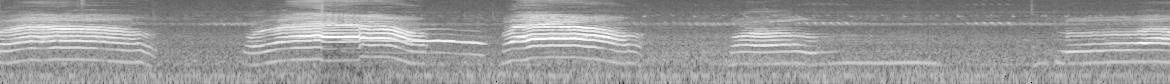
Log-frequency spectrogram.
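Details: Stray cats around the boss cat that has eaten food and medicine: a run of loud, strained, wavering meows close together, some rising then falling, with bright overtones and a low background hum.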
